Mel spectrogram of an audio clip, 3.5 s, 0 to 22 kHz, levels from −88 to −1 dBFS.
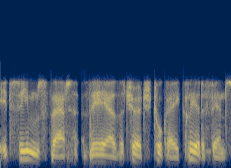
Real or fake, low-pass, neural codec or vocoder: real; 5.4 kHz; none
